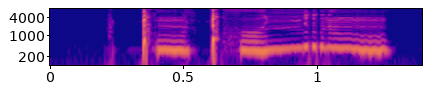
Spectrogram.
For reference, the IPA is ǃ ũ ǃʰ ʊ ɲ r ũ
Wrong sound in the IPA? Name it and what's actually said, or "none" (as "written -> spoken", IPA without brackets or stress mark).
none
